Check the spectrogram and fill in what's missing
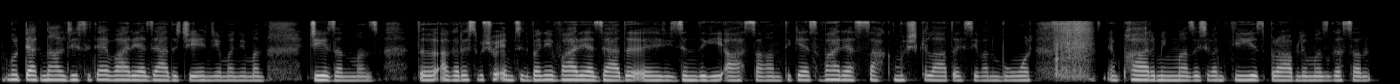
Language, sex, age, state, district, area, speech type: Kashmiri, female, 30-45, Jammu and Kashmir, Shopian, rural, spontaneous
